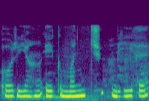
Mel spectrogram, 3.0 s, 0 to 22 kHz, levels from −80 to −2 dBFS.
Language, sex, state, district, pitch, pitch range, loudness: Hindi, female, Himachal Pradesh, Shimla, 210 Hz, 205-215 Hz, -12 LUFS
